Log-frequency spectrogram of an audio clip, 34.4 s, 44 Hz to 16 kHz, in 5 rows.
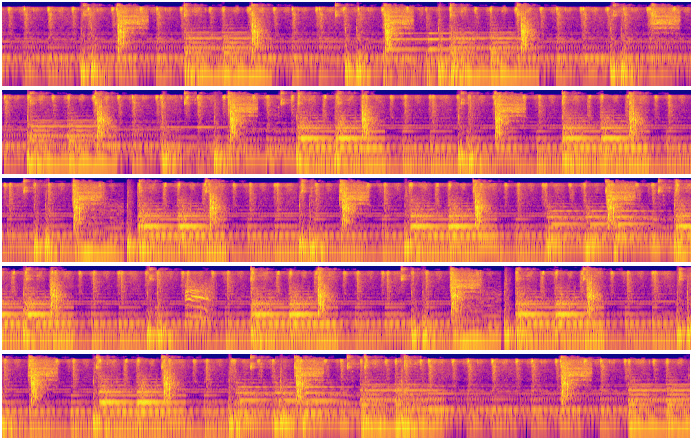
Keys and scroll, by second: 4.4-6.2 typing, 22.7 d, 23.1 d, 24.7 d, 25.1 d, 25.6 d, 27.3 d, 28.5 d, 29.1 d, 31.8 Escape, 32.0 Escape, 32.4 i.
